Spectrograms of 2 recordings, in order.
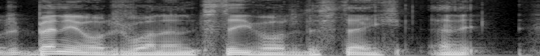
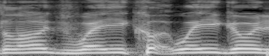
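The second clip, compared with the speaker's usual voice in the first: much higher, playful calling voice imitating a friend; high mock Hanky; 12 semitones higher than usual. Friend chasing Lloyd round the expo, high teasing call. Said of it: "he says".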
